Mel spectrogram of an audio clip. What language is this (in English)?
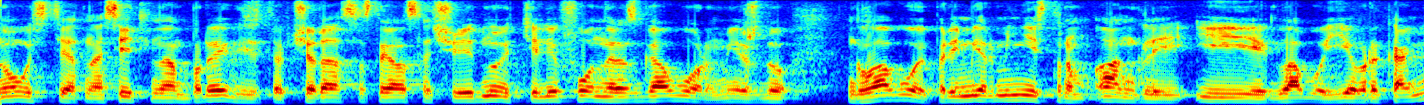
Russian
